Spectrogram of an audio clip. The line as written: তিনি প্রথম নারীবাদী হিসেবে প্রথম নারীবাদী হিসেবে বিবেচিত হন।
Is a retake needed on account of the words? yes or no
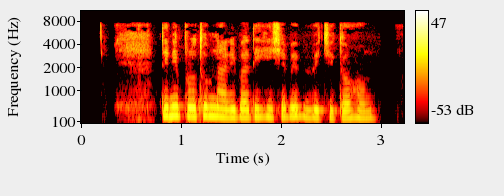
yes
